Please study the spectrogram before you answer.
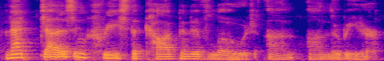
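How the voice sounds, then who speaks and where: Animated, chatty book reviewer with creaky voice. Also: mid-range voice, slow pace. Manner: chatty, opinionated, thinking aloud with hesitant phrasing. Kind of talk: casual book review monologue.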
